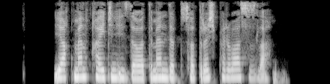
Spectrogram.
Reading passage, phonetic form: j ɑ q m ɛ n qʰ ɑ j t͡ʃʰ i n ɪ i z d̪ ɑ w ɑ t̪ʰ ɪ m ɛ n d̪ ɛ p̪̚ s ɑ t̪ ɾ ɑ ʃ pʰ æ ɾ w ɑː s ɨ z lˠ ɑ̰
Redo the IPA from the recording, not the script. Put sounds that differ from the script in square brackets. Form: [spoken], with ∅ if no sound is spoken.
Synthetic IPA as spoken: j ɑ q m ɛ n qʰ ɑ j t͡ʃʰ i n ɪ i z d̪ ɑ w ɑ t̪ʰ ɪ m ɛ n d̪ ɛ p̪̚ s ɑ t̪ ɾ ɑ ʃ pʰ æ ɾ w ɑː s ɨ z lˠ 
